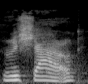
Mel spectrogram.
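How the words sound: The name is said in a French accent. "Goes to France"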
